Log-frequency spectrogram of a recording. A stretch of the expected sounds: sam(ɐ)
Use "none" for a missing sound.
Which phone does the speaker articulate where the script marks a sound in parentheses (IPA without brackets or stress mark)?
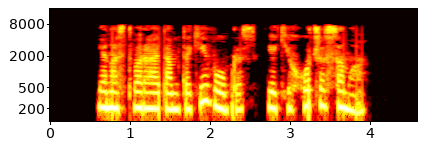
a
